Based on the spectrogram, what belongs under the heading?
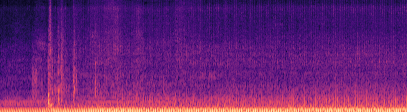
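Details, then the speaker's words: Dodge Neon, first start after a clogged catalytic converter was replaced with a MagnaFlow high-flow unit and the exhaust leak fixed: brief clatter, then a steady, even low drone with no ticking or puffing; exhaust sealed. "So, they hooked the battery back up. Now time for his first start without the exhaust leak."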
